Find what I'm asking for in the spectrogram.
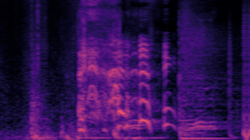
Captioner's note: laughing; upbeat music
